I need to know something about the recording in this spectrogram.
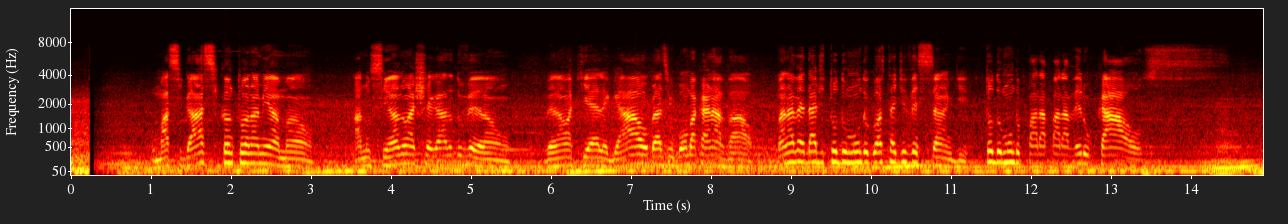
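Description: A man talks with animation close by inside a car.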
